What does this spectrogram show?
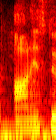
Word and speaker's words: honest: honest boy 라고 해야 된다고요.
